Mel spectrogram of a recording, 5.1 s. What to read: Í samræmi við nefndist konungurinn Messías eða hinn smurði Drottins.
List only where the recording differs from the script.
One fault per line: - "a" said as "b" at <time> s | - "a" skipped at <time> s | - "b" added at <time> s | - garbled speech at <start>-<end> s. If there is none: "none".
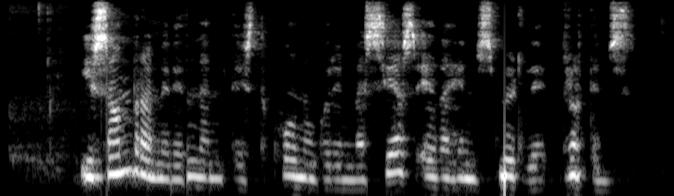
none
